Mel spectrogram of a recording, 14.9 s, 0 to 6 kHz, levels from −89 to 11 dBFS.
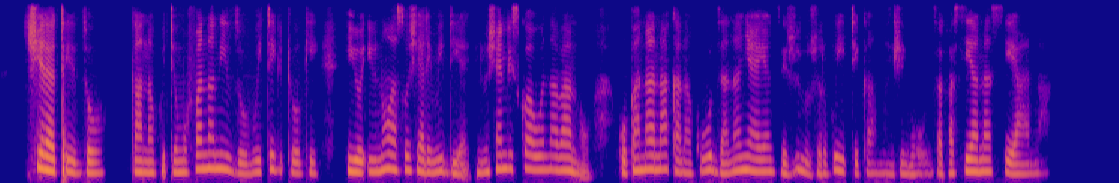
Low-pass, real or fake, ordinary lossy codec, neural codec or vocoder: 5.4 kHz; fake; AAC, 48 kbps; codec, 16 kHz, 1 kbps, X-Codec, HuBERT features, trained on LibriSpeech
